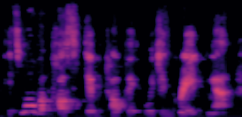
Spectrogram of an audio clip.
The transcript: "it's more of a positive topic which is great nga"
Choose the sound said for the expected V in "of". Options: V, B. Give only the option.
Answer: V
